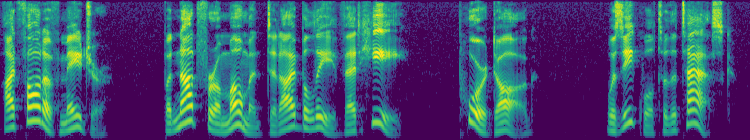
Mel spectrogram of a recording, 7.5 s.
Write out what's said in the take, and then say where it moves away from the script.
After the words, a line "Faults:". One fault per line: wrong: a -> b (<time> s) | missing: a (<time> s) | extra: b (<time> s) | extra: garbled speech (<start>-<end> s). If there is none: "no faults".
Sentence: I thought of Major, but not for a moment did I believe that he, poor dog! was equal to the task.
I thought of Major, but not for a moment did I believe that he, poor dog! was equal to the task.
Faults:
no faults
